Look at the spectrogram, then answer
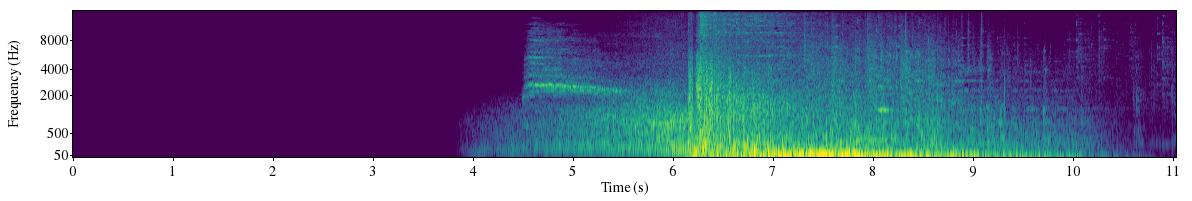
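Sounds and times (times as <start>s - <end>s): hawk screeching: 4.5s - 5.6s.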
